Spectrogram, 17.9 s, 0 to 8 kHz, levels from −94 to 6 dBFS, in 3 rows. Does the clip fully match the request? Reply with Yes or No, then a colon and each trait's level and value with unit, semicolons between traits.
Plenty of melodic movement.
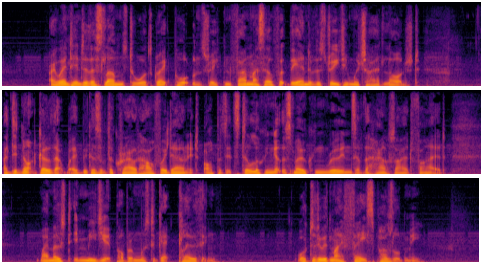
No: average, 3.6 semitones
